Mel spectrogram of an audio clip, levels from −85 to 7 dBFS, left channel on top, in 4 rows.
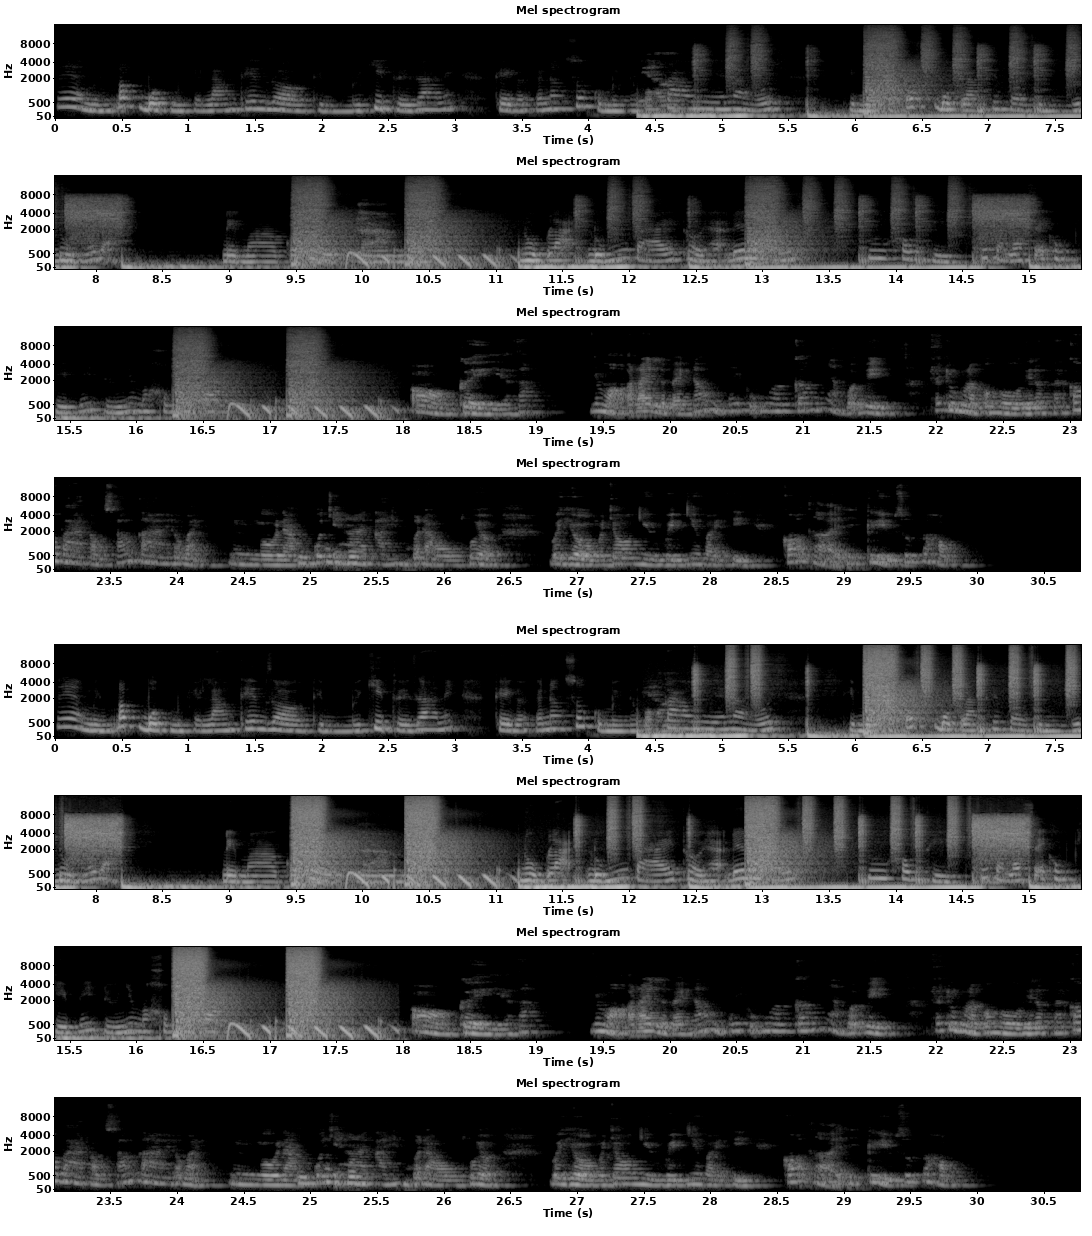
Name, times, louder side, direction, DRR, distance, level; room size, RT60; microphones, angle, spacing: voice 1, 0.0-3.0 3.3-5.4 5.9-8.2 8.9-10.5 11.2-13.3 13.8-16.7 24.9-25.4, right 2 dB, 70° right, 0.8 m, -38 dB
voice 2, 4.4-4.7 9.5-10.2 18.0-19.0 19.4-21.6 21.9-29.9, right 2 dB, 85° left, 2.7 m, -40 dB
sound 1, 4.4-18.0, right 6 dB, 45° right, 0.4 m, -29 dB
8.1 x 5.5 x 2.6 m
head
